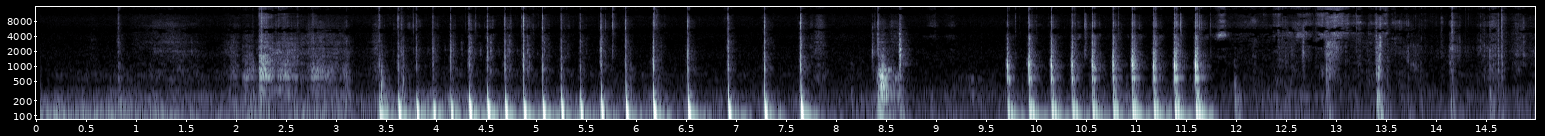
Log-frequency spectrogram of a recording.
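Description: Fingertips tap the suede brown cap and dirt-covered red stem of a large, solid, whole fresh liver bolete mushroom held over white paper. Quick runs of soft, dull, low-pitched thumps come in bursts with brief pauses and a few faint rustles between them. Each tap dies away almost instantly.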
